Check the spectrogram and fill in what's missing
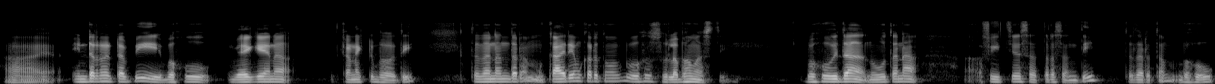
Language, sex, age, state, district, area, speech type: Sanskrit, male, 18-30, Kerala, Idukki, urban, spontaneous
